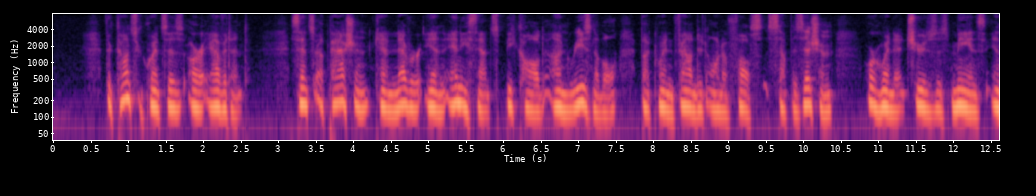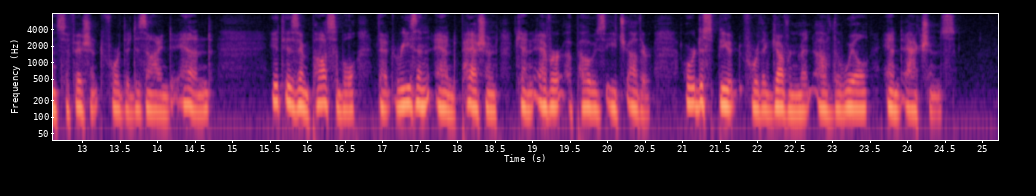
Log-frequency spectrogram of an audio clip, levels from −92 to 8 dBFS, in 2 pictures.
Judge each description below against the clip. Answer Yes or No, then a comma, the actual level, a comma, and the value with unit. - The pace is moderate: No, slow, 130 wpm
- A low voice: No, medium, 145 Hz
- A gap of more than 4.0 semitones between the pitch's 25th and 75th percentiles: No, average, 3.4 semitones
